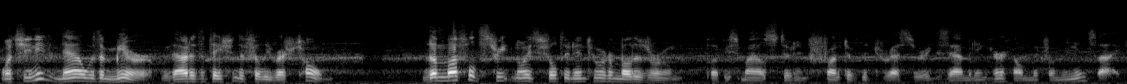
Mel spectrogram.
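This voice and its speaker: A man narrating a story as a dramatic reading, with expressive, theatrical emphasis. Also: medium pitch, a little fast. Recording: dull recording with faint noise.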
